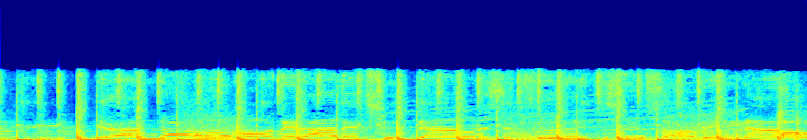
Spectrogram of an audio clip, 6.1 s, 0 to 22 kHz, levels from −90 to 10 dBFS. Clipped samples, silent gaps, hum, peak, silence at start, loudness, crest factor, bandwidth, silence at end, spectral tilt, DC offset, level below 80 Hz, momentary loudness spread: under 0.1%; none; none; -6 dBFS; 0 s; -17 LUFS; 10 dB; 12 kHz; 0 s; -5 dB/octave; under 0.1%; -20 dBFS; 2 LU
